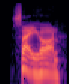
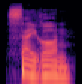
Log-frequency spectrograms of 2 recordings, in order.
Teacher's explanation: In Vietnamese, this name is pronounced with 2 low falling tones.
